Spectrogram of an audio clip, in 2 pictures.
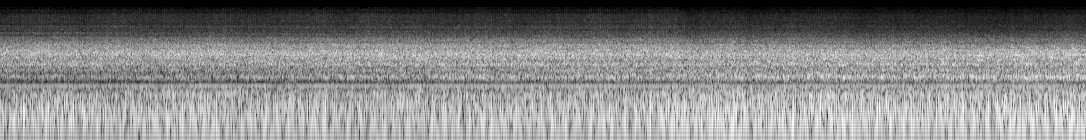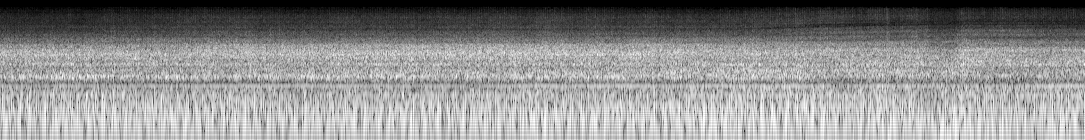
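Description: Fire engine running steadily, a constant engine hum with a steady tone above it.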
